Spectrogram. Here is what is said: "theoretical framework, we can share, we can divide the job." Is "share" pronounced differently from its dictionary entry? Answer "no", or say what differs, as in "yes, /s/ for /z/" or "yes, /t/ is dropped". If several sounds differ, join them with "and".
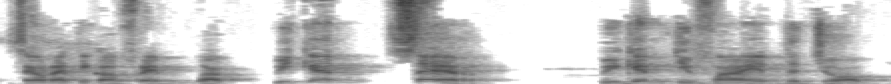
yes, /s/ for /ʃ/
